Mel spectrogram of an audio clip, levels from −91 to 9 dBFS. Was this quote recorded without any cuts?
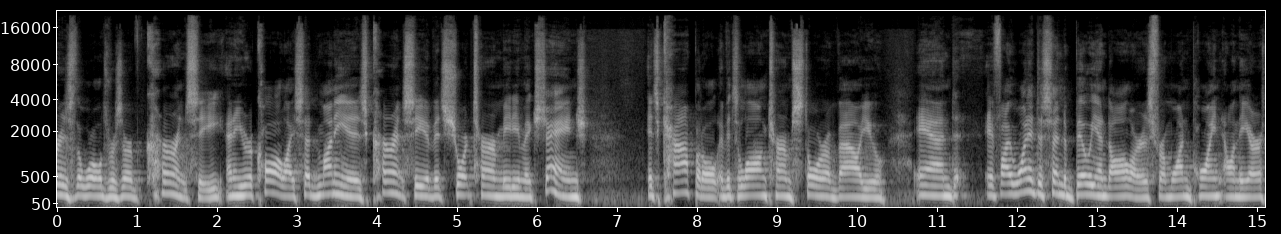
yes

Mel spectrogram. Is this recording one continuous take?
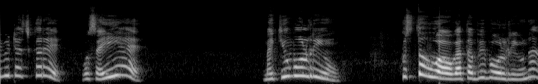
yes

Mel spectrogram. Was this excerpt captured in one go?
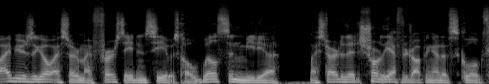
no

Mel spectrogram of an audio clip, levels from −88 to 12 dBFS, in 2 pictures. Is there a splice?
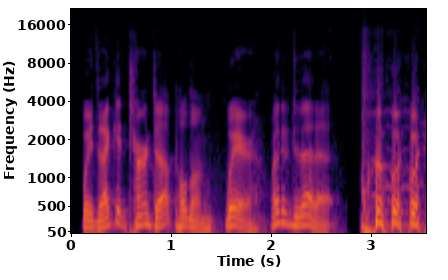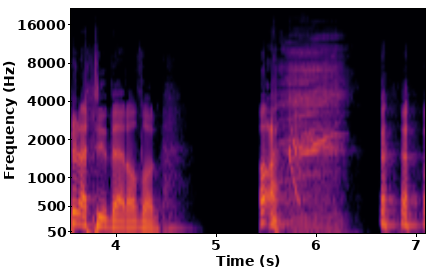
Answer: no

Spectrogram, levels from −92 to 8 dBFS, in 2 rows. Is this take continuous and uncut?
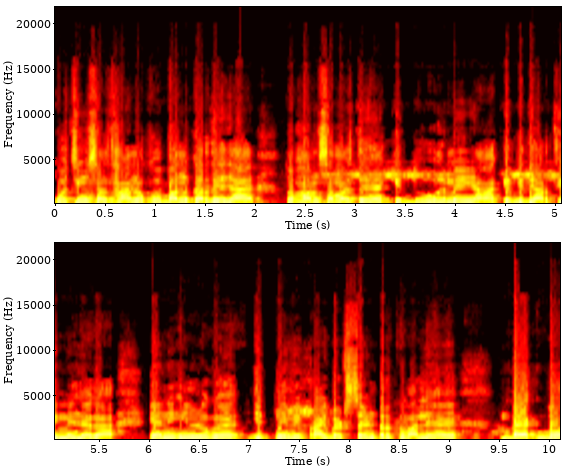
yes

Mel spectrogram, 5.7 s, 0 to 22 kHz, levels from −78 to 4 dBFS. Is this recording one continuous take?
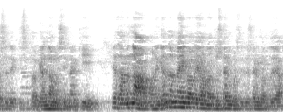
yes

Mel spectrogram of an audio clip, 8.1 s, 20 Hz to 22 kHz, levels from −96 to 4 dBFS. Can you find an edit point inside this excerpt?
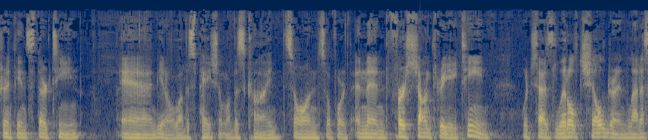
yes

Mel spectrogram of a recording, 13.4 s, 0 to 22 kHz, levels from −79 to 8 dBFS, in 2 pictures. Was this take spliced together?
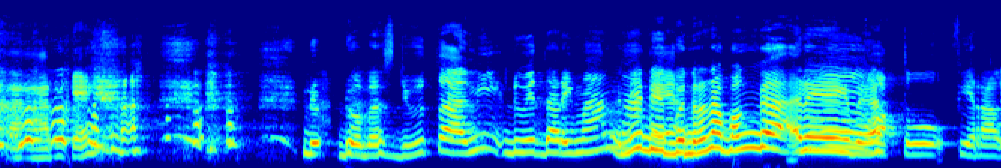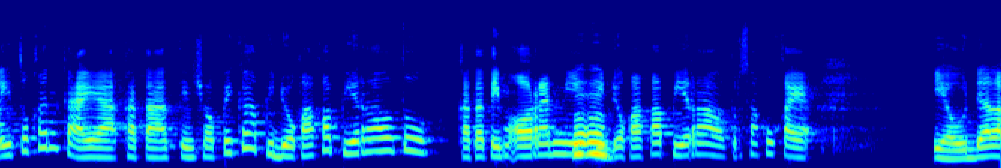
no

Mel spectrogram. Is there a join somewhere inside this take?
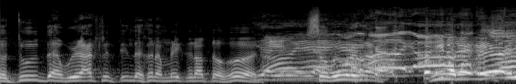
no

